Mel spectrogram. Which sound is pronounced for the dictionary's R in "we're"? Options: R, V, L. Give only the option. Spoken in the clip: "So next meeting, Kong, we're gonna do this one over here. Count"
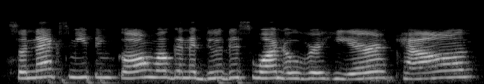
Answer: L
